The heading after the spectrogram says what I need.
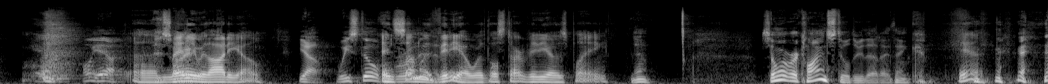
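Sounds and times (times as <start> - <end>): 
person sneezing: 0.2 - 0.8, 3.9 - 4.4
speech: 0.4 - 6.6, 7.6 - 10.4
laughter: 3.8 - 4.5, 9.8 - 10.4.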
